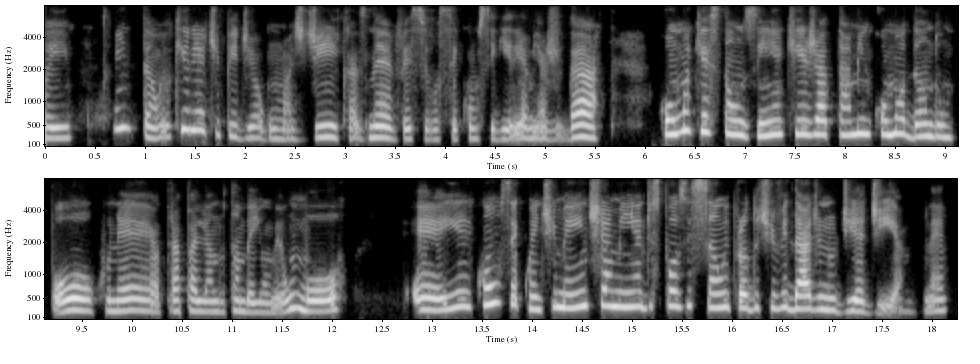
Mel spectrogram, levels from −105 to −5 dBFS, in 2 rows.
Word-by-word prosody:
Oi. 225 0 +1 0.4
Então, 420 - -2
eu 245 - -6
queria 395 +3 0
te 325 -4 -9
pedir 245 -5 -7
algumas 210 -3 -9
dicas, 235 +5 -3
né. 235 -1 +2
Ver 210 0 -5
se 210 - -11
você 200 +1 -9
conseguiria 210 0 -5
me 215 - -5
ajudar, 235 +4 +2 0.6
com 305 0 +5
uma 385 +4 +3
questãozinha 300 -5 +1
que 305 -1 0
já 300 0 +3
tá 290 0 -3
me 310 +1 +4
incomodando 290 -5 +1
um 240 - -2
pouco, 230 0 +4
né. 230 +1 0
Atrapalhando 220 -1 -4
também 220 -4 -3
o 200 - -7
meu - - -4
humor. 230 -2 +3 0.7
Eh, 255 +5 +2
e 310 - -5
consequentemente 315 -3 +1
a 340 - +3
minha 315 -1 +3
disposição 325 -1 -2
e - - 0
produtividade 280 -1 +2
no 250 -1 +1
dia 225 +4 +1
a - - +1
dia, 180 -4 -6 0.2
né. 235 0 -6
255 Hz, 145 wpm, -25 LUFS, 225-305 Hz, 0.7 s, com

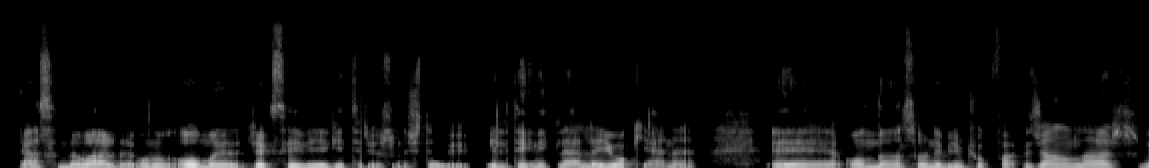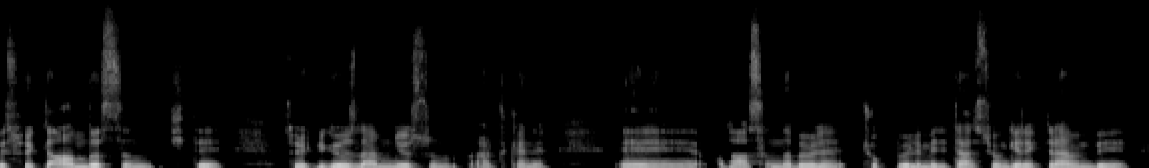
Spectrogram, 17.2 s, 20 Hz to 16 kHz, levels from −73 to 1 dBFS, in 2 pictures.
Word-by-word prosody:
ya, - - 0
aslında 100 +2 -1
var 150 +5 +4
da, - - -2
onu 105 +2 +2
olmayacak 105 -2 +6
seviyeye 100 0 +3
getiriyorsun. 95 -1 -6
İşte, - - -6
ö - - -1 0.3
belli 90 -1 -2
tekniklerle 90 +3 0
yok, 130 -1 +3
yani. - - -6 0.7
Eee, 85 -3 +2
ondan 105 +1 0
sonra 105 0 -1
ne 105 - +2
bileyim 105 0 -1
çok 110 +1 -8
farklı 110 - -6
canlılar 100 +1 -1
ve 100 - -1
sürekli 110 +2 -3
andasın, 100 0 +1
işte, 95 +1 -2 0.4
sürekli 105 - -2
gözlemliyorsun 95 -1 0
artık. 90 0 -13
Hani, 90 0 -4
artık, 95 0 -12 0.5
eee, 80 -3 -2
o - - -12
da 100 - -2
aslında 100 +1 -4
böyle, 100 +7 +1
çok 100 +1 -10
böyle 100 +2 +2
meditasyon 95 0 -2
gerektiren 95 -1 0
bir 85 0 -2
100 Hz, 145 wpm, -24 LUFS, 90-105 Hz, 0.7 s, olmayacak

